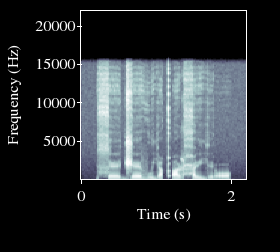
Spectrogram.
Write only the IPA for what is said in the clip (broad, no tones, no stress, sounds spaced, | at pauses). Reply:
ɬ ɛ d͡ʒ ɛ v u j i qʼ a ɭ ħ ɪ j ɪ ɾ ɔ̰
